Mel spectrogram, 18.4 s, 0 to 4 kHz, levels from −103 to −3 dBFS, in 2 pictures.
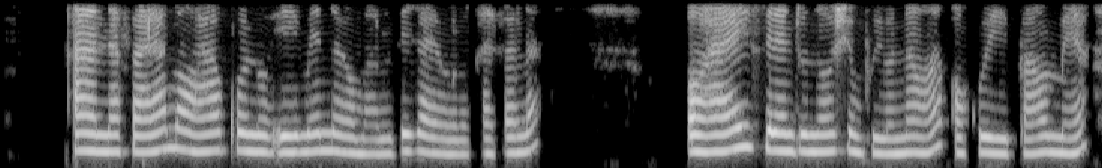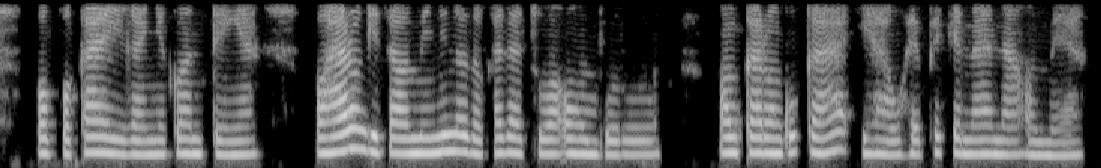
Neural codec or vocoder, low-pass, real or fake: none; 3.6 kHz; real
